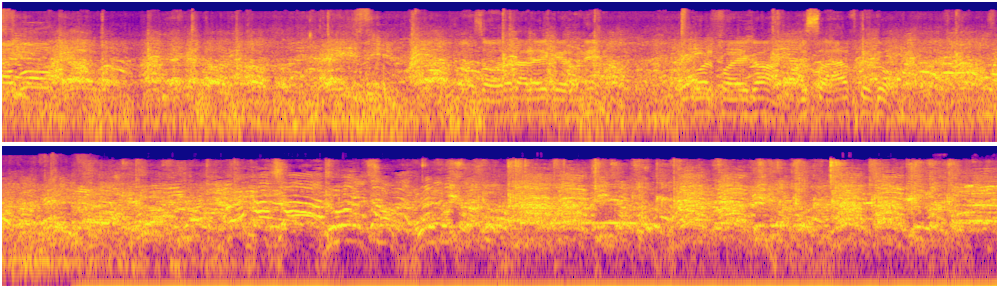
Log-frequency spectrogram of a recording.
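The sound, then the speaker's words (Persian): A large protest crowd in Golpayegan, Isfahan province, Iran, chants slogans against Islamic Republic officials on a Tuesday night, loudly in unison, many voices shouting together in a steady, rhythmic roar that holds dense and unbroken throughout, with scattered yells rising over the mass of voices. “ویدیوهای دریافتی از اعتراضات سه‌شنبه شب در گلپایگان حاکی از حضور گسترده مردم و شعارهای آنها علیه مقامهای جمهوری اسلامی بود.”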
